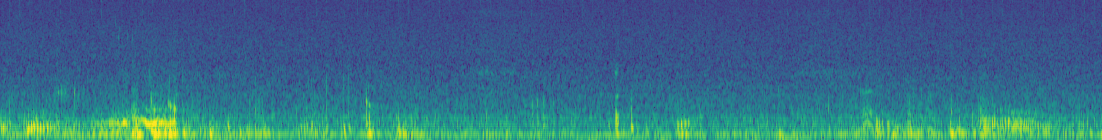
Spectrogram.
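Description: Soft, irregular low gurgles and rumbles over a steady hum; normal bowel sounds of a growling stomach.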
